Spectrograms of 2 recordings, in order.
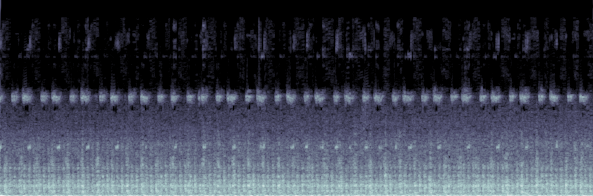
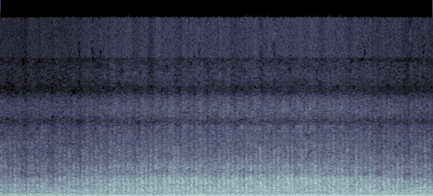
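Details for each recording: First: Truck diesel at cold idle just after an exhaust pipe repair, checked with a listening tool around the front cover: a thin, high, rhythmic squeak rides over the knock, then fades once the engine runs. Cause: crank damper dust boot rubbing the front cover. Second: Truck diesel idling after the fix: the pulley's dust boot was cleaned up with a knife so it seats deeper, and the pulley was cleaned, bolted back and the belts refitted. A low, even rumble with no squeak; healthy.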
